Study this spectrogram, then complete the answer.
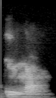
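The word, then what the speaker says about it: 공항: kong hang Kong bandara tulisan bahasa Koreanya Gong hang cuman cara bacanya gongang gongang gongang tulisannya gongeng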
